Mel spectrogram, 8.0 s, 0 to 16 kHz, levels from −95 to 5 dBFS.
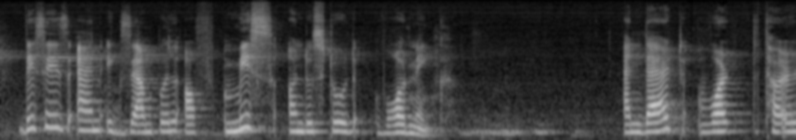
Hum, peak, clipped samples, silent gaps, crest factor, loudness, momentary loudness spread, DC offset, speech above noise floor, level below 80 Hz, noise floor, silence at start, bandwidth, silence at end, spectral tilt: none; -6 dBFS; under 0.1%; none; 22 dB; -27 LUFS; 22 LU; under 0.1%; 32 dB; -68 dBFS; -58 dBFS; 0 s; 16 kHz; 0 s; -3.5 dB/octave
